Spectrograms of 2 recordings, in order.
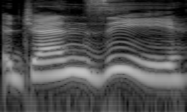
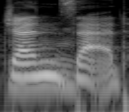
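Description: First: The last letter is said as 'zee'. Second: The last letter is said as 'zed'. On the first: This is the American way of saying the letter. "they made it very clear that it's Gen Z" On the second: This is the Canadian way of saying the letter. "not Gen Z"

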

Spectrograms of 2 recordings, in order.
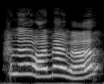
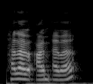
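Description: First: It sounds happy and fun. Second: It sounds very serious.

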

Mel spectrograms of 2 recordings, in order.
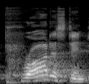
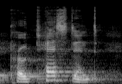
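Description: First: The stress is on the first syllable. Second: The stress is on the second syllable. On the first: It names the type of church. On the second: The church descends from those protesting.

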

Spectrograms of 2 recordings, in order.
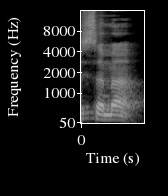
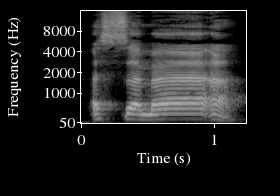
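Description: First: The vowel before the glottal stop is kept short. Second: The vowel before the glottal stop is stretched long. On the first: The speaker calls it wrong. "You don't say sama'a" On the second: The speaker calls it right. "you do mad"

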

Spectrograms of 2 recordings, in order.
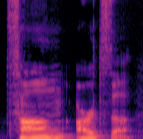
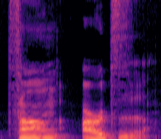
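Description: The two takes are said the same way.

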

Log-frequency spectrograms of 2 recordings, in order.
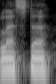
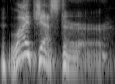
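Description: First: The name is pronounced the local British way. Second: The name is pronounced the way Americans say it.

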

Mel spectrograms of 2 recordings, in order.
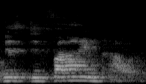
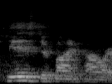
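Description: First: The word 'divine' is stressed. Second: The word 'His' is stressed. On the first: "you put an emphasis on each word" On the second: "you put an emphasis on each word"

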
